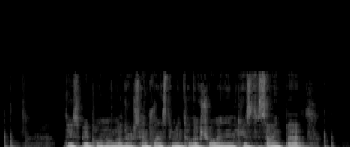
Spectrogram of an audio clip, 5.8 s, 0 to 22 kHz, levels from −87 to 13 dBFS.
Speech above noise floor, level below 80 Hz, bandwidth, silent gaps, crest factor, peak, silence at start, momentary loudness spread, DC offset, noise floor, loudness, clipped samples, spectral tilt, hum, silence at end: 46 dB; -62 dBFS; 10.5 kHz; none; 12 dB; -10 dBFS; 1.1 s; 7 LU; under 0.1%; -67 dBFS; -23 LUFS; under 0.1%; -8.5 dB/octave; none; 0.75 s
